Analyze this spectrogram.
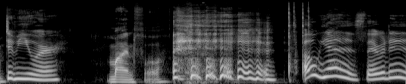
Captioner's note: laughs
